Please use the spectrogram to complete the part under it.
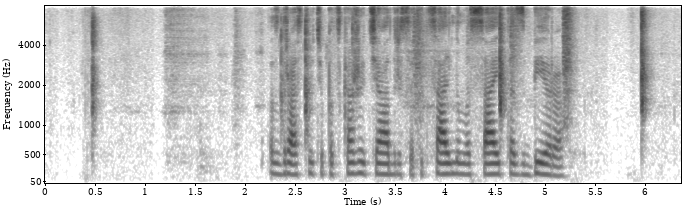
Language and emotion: Russian, neutral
